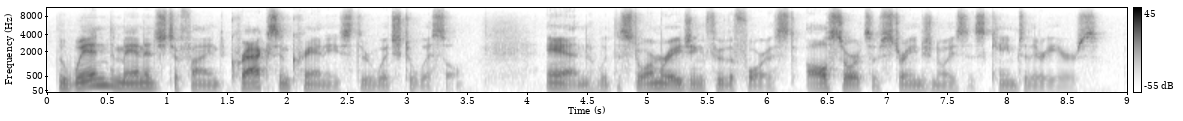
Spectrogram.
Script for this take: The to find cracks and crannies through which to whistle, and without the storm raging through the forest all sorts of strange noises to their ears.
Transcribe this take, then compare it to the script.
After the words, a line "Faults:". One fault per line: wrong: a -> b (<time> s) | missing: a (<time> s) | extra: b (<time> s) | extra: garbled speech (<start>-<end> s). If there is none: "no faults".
The wind managed to find cracks and crannies through which to whistle, and with the storm raging through the forest all sorts of strange noises came to their ears.
Faults:
extra: wind managed (0.1 s)
wrong: without -> with (4.6 s)
extra: came (7.8 s)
